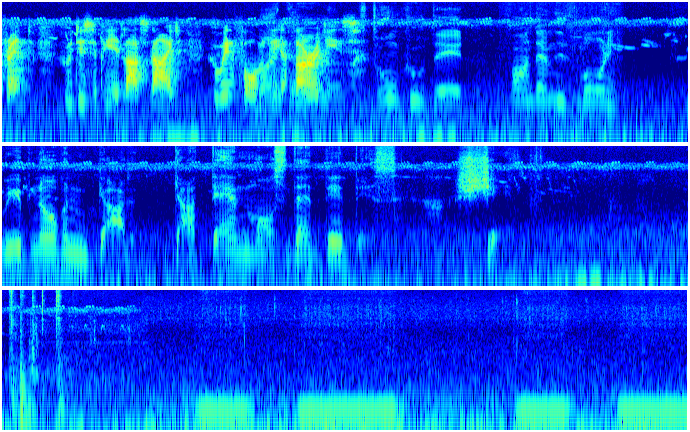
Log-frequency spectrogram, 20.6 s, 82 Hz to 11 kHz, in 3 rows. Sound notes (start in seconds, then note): 13.7 car door clicking; 15.5 cellphone buzzing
